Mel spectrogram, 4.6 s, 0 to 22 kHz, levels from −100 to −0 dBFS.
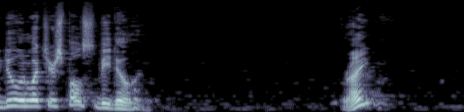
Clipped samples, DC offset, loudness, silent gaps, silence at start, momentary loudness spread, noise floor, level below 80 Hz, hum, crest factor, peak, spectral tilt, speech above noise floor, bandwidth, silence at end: under 0.1%; under 0.1%; -26 LUFS; none; 0 s; 11 LU; -79 dBFS; -76 dBFS; none; 18 dB; -12 dBFS; -5 dB/octave; 53 dB; 14.5 kHz; 0.9 s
